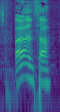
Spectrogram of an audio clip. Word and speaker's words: Paganza: Les recomiendo que se bajen la app, la tienen en cualquier tienda, Paganza con Z, como se pronuncia acá. – Paganza.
